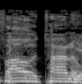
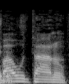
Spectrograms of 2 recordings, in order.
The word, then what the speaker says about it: Fautanu: Is it Fontenua? – Troy Fautanu. – Yeah, from Washington, right? – Fautanu. – Fautanu? – Yep.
